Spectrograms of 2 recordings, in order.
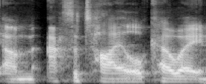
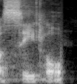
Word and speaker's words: acetyl: In the UK, we would say acetyl-CoA, not acetyl.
